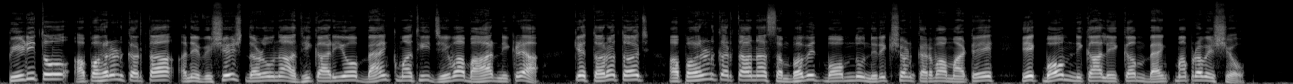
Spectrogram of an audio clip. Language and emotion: Gujarati, neutral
